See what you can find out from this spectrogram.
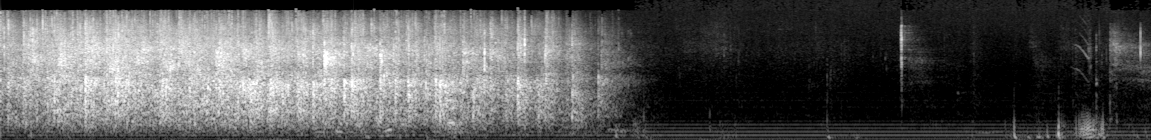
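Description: An audience applauds the evening's musician with dense, steady clapping for about six seconds, then it fades out, leaving a low steady hum with a few faint scattered noises.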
